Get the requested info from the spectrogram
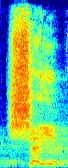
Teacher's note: شیئن، شین یا زبر شی، یا ساکن سے پہلے زبر ہے، یا لین ہوا، اس لیے یا لین کو نرم آواز کے ساتھ جلد پڑھیں، معروف پڑھیں، مجہول آواز سے بچیں، شی۔ حمزہ دو زبر ان، حمزہ کے اوپر دو زبر کی تنوین ہے، تنوین اور نون ساکن کی آواز یکساں ہوتی ہے، شیئن، شیئن۔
